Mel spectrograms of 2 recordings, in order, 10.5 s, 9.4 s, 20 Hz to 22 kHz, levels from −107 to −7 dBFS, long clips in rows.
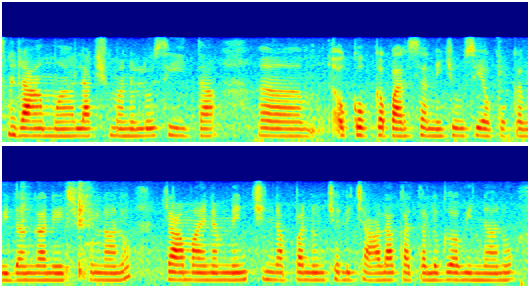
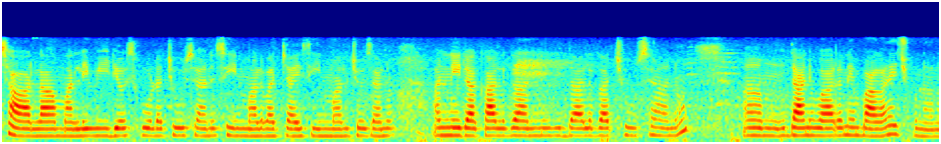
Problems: background sounds at intervals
